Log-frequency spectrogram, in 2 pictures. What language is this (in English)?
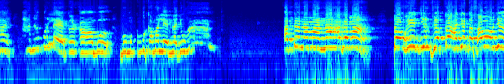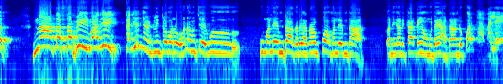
Malay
